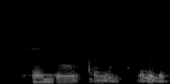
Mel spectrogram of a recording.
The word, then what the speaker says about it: Pendleton: from uh Pendleton Ward I was calling him Pennington Ward that's not even his name I think it's Pendle I mean let me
